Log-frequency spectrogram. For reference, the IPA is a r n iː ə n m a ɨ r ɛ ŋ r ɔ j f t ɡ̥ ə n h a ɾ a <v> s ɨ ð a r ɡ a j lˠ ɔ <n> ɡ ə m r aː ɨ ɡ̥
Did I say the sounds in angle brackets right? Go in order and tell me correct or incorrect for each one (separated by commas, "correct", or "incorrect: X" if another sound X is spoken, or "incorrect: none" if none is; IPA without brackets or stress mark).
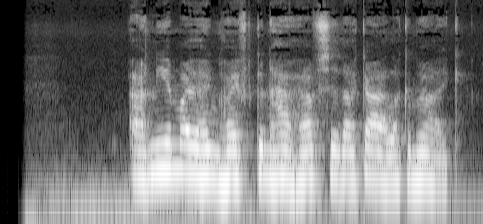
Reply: correct, incorrect: none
